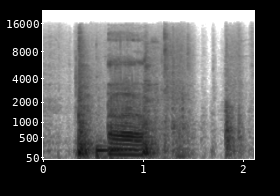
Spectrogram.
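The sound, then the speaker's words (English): A window being pushed open gives a rough scrape, then a steady, strained squeal held for about half a second, followed by a few short knocks. “Are you opening the window? Just got to push it.”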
